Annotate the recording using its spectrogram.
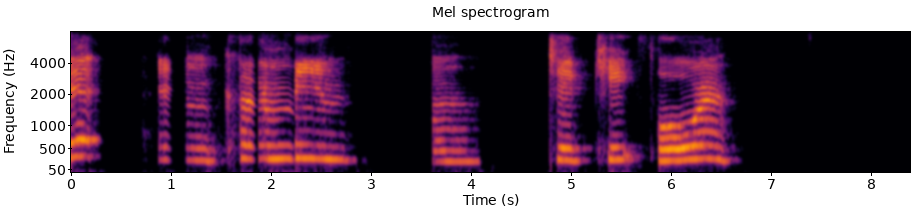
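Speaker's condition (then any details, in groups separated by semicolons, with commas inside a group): Cerebral palsy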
